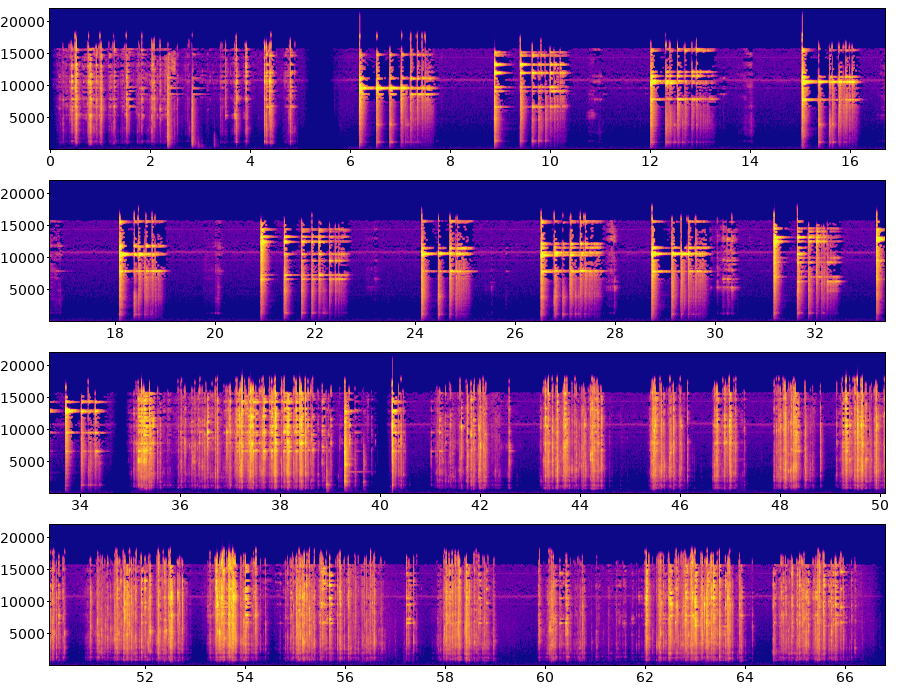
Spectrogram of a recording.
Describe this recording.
munition shells
Dropping shotgun shell casings onto cement.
